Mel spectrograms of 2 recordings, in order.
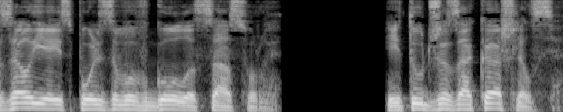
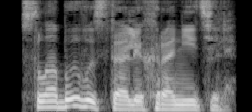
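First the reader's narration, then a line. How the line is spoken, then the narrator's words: Sighing. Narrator (Russian): вздохнула Руки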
